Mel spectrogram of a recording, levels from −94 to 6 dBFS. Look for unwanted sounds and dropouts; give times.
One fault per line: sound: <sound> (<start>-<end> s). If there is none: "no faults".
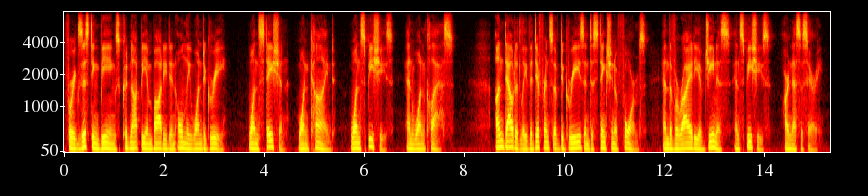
no faults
